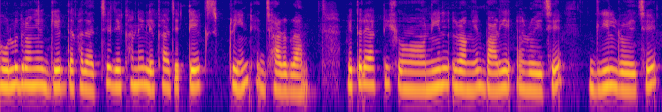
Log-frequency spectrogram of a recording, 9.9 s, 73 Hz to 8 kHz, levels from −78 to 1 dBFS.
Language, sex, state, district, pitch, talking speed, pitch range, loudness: Bengali, female, West Bengal, Jhargram, 215 Hz, 115 wpm, 195-230 Hz, -16 LUFS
